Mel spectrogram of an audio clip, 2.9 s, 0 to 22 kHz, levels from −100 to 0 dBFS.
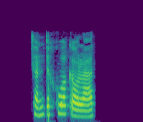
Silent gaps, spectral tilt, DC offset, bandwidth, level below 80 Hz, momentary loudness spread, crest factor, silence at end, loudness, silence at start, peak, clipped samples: none; -4 dB/octave; under 0.1%; 7.6 kHz; -58 dBFS; 9 LU; 16 dB; 1 s; -16 LUFS; 0.65 s; -2 dBFS; under 0.1%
